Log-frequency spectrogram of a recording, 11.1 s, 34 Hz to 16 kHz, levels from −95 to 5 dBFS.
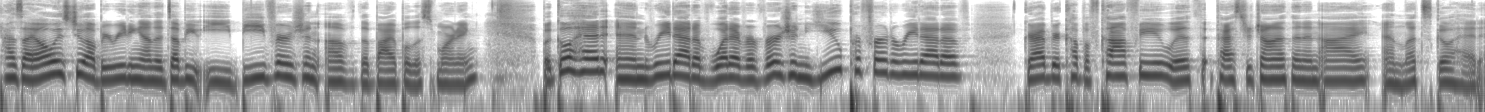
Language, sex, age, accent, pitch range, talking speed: English, female, 20-39, American, 185-245 Hz, 240 wpm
